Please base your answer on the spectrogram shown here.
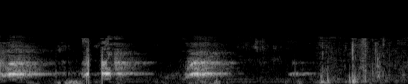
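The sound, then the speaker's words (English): A dog barking in several loud, sharp barks with short gaps between them, plus some softer yelping in between. “That's a dog barking.”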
